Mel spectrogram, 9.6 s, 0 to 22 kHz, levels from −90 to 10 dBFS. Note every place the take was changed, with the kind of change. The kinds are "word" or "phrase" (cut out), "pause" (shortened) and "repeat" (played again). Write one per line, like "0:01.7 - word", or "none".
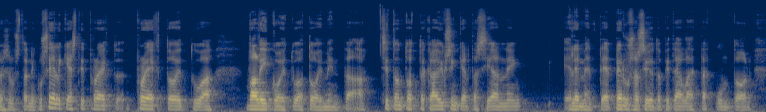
none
